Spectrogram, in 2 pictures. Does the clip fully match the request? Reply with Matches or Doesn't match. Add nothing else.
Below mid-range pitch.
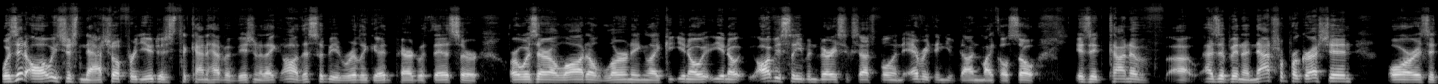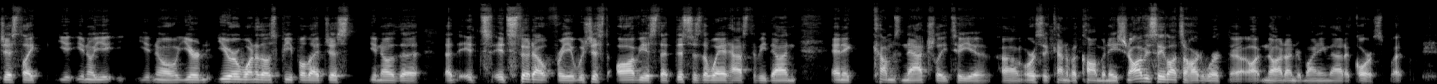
Matches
